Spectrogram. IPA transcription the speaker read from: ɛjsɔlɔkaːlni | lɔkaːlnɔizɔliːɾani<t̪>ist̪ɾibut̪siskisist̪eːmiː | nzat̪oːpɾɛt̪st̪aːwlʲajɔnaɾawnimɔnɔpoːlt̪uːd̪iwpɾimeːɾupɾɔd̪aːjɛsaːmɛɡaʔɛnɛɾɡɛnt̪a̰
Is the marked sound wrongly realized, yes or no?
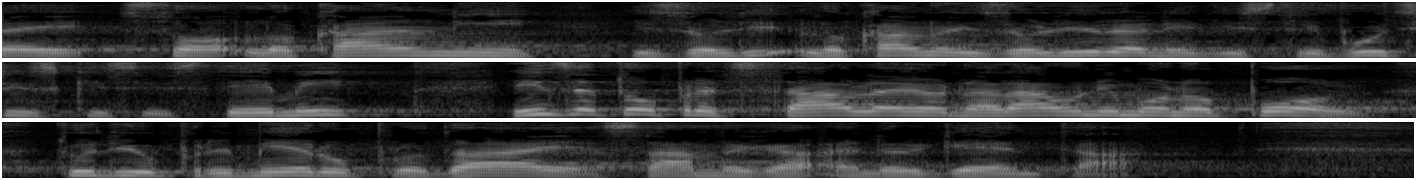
yes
